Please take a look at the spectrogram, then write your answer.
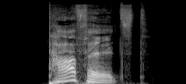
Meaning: second-person singular present of tafeln
- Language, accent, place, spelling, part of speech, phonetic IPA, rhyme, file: German, Germany, Berlin, tafelst, verb, [ˈtaːfl̩st], -aːfl̩st, De-tafelst.ogg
